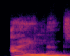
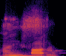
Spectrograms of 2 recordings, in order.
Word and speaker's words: island: caribbean and the greek islands be careful with the pronunciation of this word island not iceland iceland is another thing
